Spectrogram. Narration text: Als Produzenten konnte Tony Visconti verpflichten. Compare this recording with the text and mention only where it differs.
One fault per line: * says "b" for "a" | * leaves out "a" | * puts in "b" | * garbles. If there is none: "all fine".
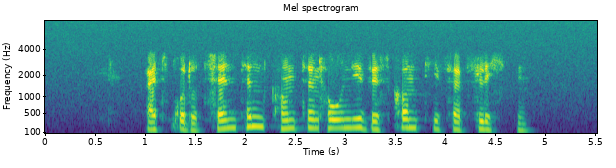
all fine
